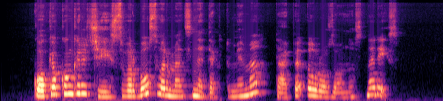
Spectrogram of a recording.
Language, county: Lithuanian, Kaunas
